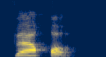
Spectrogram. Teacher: Give hams on fa for fatha upon jaws attached with qaf. Qaf will get sifa of qalqala, and it is heavy.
